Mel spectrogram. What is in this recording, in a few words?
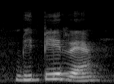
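Santali female among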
